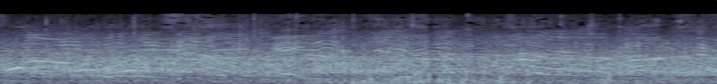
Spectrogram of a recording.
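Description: Overlapping, indistinct shouts and calls of young players and sideline spectators at a youth football match, over a steady outdoor background.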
